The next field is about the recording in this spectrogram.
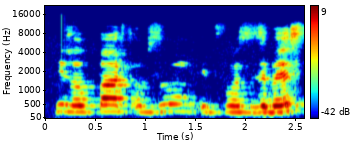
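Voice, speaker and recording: A woman with a Polish accent and a fairly high pitch, amid audible room echo. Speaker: lecture series moderator. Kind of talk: online lecture discussion. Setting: video call. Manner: halting, many fillers.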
